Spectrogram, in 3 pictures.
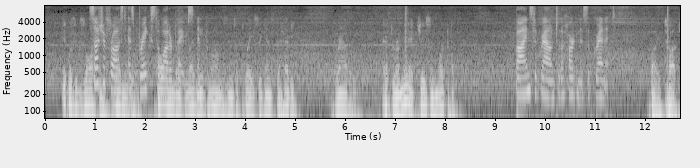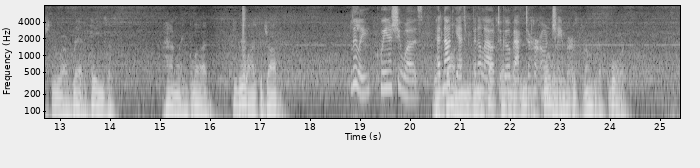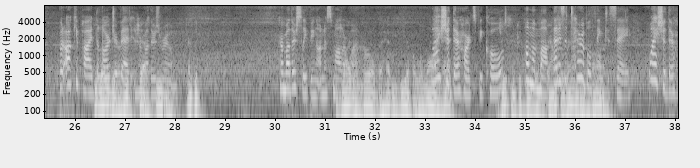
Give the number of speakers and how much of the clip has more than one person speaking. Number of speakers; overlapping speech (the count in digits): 2, about 28%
